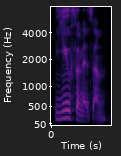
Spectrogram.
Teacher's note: The second syllable is f, so f schwa. Then the third syllable is mi, with a lax I. And then our final syllable is z schwa m, zum, euphemism.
